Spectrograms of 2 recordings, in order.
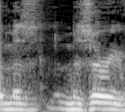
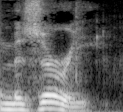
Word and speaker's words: Missouri: I say, because I'm south of the Missouri River, I say Missouri. If you live north of the river, you say Missouri. But either side of the river, in the summer, everybody pronounces it Misery. That's how we do that.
